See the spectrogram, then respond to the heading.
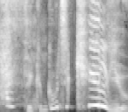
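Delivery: very high, loud, sing-song cartoon voice. Trying to recall how a cartoon voice goes, Stewie voice. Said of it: "Stewie, how does it go?".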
